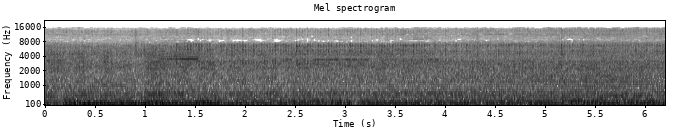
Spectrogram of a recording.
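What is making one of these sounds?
Tractor tyres roll over a paved road.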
